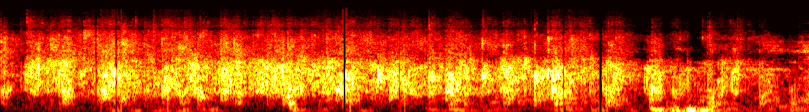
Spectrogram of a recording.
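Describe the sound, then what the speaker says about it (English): Conference audience applauding at an international commerce conference, a dense, steady wash of many hands clapping throughout, loud and close with no talking. "Please join me in welcoming him with a warm round of applause."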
